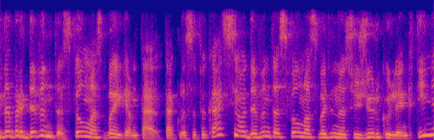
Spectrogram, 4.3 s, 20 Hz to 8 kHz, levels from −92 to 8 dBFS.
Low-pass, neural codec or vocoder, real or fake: 7.2 kHz; none; real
